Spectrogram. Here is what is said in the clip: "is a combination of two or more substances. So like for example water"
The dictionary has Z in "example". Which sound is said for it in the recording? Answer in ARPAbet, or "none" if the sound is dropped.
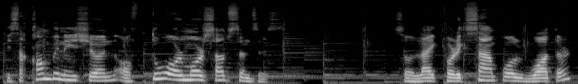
S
